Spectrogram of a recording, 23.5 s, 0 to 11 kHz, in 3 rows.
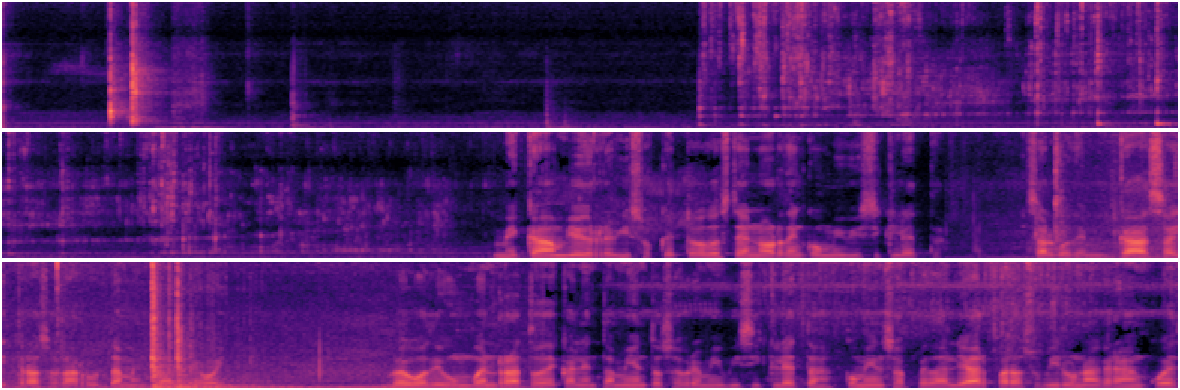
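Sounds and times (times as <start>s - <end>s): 
faint steady hum: 0.0s - 22.7s
water trickling and splashing into water bottles: 4.7s - 10.9s
speech: 11.1s - 17.4s, 18.2s - 23.5s.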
